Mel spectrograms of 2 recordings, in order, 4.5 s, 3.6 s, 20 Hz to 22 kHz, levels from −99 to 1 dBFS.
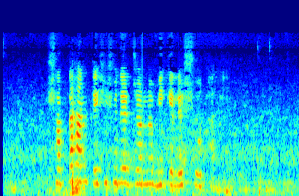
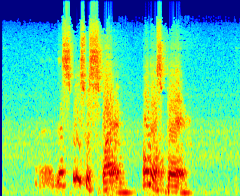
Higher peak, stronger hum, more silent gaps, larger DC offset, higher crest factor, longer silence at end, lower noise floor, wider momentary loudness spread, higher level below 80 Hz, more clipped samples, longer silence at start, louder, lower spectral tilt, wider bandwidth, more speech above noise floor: about the same, -2 dBFS vs 0 dBFS; neither; neither; neither; first, 24 dB vs 8 dB; second, 0 s vs 0.7 s; first, -45 dBFS vs -33 dBFS; first, 24 LU vs 13 LU; second, -48 dBFS vs -40 dBFS; second, under 0.1% vs 0.6%; second, 0.05 s vs 0.5 s; second, -23 LUFS vs -6 LUFS; first, -6 dB/octave vs -3 dB/octave; second, 11.5 kHz vs over 20 kHz; second, 21 dB vs 26 dB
